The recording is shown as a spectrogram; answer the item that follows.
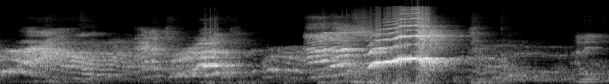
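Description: Adult voices shrieking and yelling as the stage monster's 'horrible shriek', with a loud, high, rising shriek about three seconds in, then fading.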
